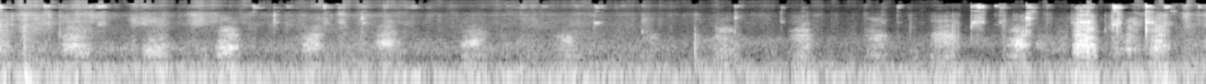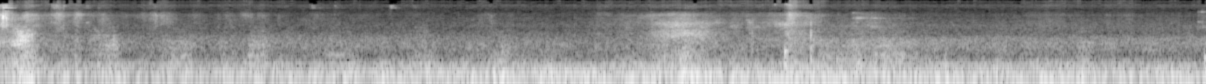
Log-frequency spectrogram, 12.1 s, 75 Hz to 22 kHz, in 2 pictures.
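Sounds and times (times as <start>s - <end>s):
dog panting: 0.0s - 8.6s.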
